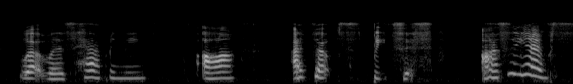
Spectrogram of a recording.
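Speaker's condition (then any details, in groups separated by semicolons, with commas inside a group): Cerebral palsy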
